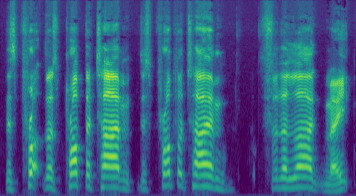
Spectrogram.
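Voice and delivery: deliberate Yorkshire "proper time", slowing down; imitated Yorkshire accent. Host practises co-host's accent, careful Yorkshire attempt. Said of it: "That's it. ... You getting it".

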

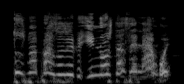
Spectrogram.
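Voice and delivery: high, disbelieving questions; incredulous acquaintance. Retold or imitated. Acquaintance learning who her parents are, high and incredulous. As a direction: sound shocked she isn't in the business.

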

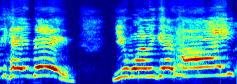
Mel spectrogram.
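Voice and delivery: high, loud, drawn-out invite; upfront invitation. Shown as a demonstration. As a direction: demonstrate an eager, unmistakable offer. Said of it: "Come out and be like".

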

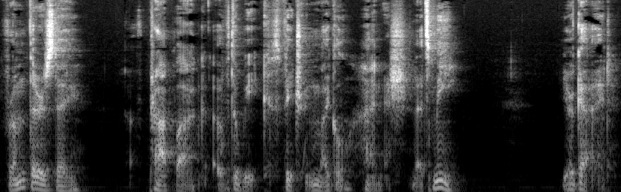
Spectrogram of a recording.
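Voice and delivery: recorded down in an echoey basement. Real, not acted. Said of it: "you can tell it sounds different".

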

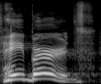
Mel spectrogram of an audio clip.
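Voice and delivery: loud, high-pitched holler to the birds; calling out. Acted. Frog goes outside to summon the birds, calling out loudly. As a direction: call out as if across a yard.

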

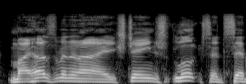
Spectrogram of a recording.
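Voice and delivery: usual speaking voice

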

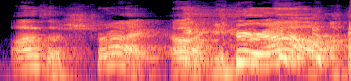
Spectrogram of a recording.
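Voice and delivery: high, loud umpire call through laughter; mock umpire. Retelling the umpire calling him out, laughing. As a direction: imitate the shocked umpire laughing. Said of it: "he goes".

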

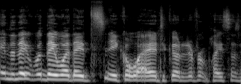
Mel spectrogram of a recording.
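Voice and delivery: ordinary talk

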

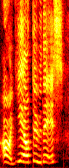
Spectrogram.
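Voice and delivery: squeaky, very high and loud mock voice; high-pitched voice. Mocking Paul Feig to Bill Murray in a high-pitched voice. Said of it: "High-pitched voice".

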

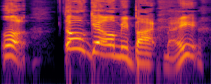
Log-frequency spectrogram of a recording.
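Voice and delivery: grumpy barman. Pretend. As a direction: grumble like a barman who wants to be left alone. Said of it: "and you say".

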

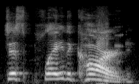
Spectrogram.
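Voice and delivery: loud, high, drawn-out exasperated pleading; fed up, beg a slow opponent to get on with it; exasperated plea. Pretend. Imagined exasperated reply to opponent.

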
